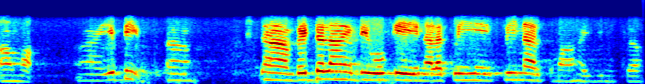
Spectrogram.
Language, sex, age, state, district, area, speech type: Tamil, female, 18-30, Tamil Nadu, Viluppuram, rural, conversation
